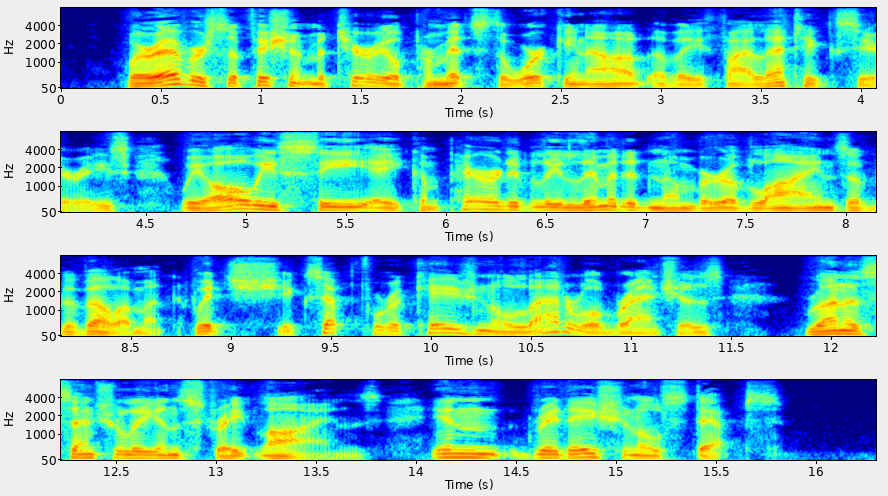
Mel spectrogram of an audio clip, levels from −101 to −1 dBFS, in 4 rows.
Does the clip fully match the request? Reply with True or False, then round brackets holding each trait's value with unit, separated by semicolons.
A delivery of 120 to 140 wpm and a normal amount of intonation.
True (135 wpm; 4.8 semitones)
